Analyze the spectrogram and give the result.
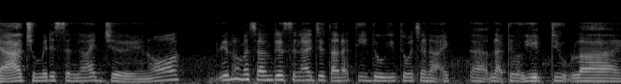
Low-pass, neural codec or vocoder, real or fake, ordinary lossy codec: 7.2 kHz; codec, 16 kHz, 1.1 kbps, Voila-Tokenizer; fake; none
